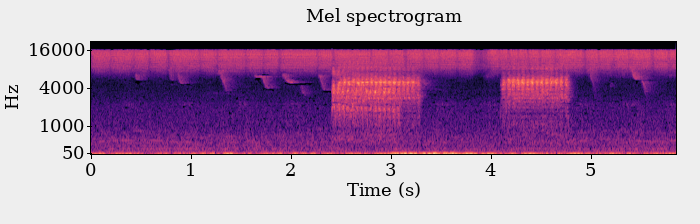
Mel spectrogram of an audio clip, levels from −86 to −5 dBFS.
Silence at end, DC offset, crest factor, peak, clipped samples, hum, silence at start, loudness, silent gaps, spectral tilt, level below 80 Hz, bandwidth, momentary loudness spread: 0 s; under 0.1%; 18 dB; -4 dBFS; under 0.1%; none; 0 s; -20 LUFS; none; 1 dB/octave; -34 dBFS; 16.5 kHz; 7 LU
